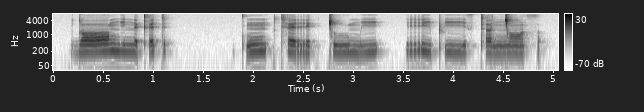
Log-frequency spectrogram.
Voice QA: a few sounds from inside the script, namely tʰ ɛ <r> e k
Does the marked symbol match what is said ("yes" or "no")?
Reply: yes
